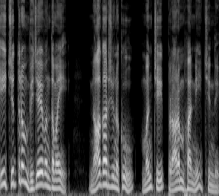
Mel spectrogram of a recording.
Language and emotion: Telugu, neutral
